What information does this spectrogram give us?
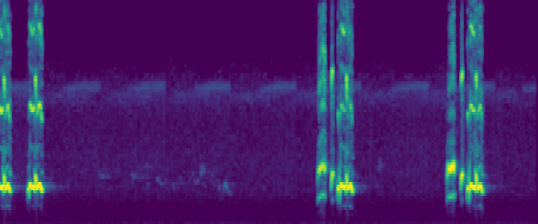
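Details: Sooty-headed bulbul, a very vocal bird, giving three short bursts of bright, warbled notes with a clear fluty tone, separated by long pauses, over a quiet low background hum.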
